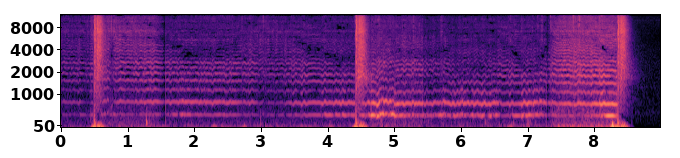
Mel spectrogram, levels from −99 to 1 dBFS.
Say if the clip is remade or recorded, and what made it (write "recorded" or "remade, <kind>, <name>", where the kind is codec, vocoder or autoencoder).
recorded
